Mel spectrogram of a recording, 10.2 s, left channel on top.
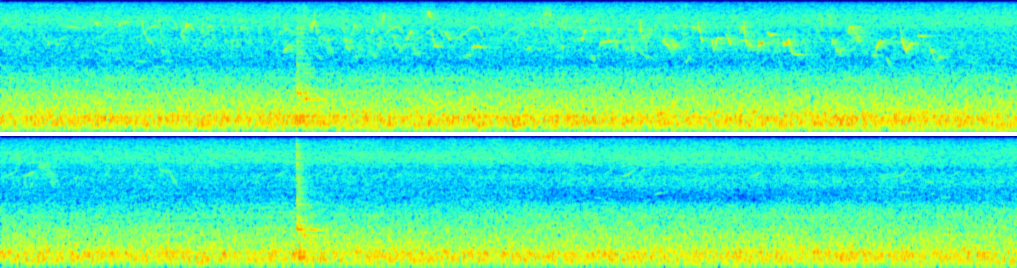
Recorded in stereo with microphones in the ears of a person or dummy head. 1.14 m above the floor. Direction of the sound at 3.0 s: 80° right.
